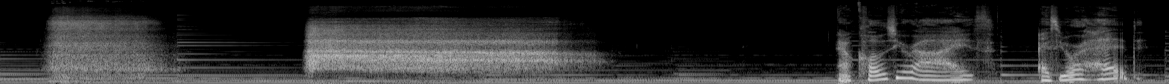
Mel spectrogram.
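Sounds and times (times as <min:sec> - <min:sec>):
deep breath drawn in through the nose: 0:00.4 - 0:02.2, 0:03.0 - 0:06.2
longer louder exhale pushed out through the mouth: 0:00.4 - 0:02.2, 0:03.0 - 0:06.2
steady low hum: 0:00.4 - 0:06.2
speech: 0:08.6 - 0:11.5.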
